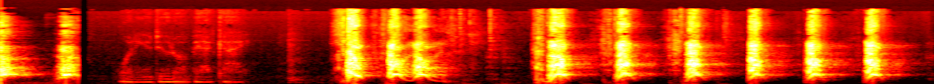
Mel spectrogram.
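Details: Golden Retriever barking repeatedly indoors in an excited series, about ten sharp barks spaced under a second apart, with a short low murmur of a human voice near the start.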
